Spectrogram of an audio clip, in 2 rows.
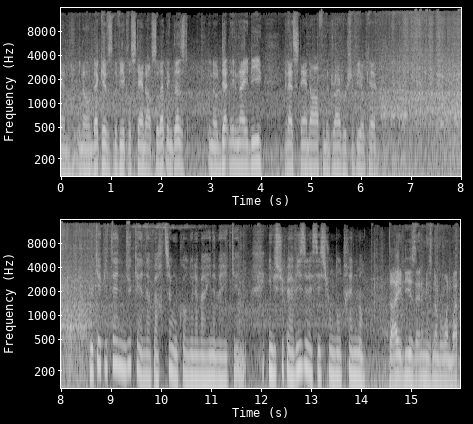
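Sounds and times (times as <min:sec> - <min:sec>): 
military truck engine idling: 0:00.0 - 0:15.9
speech: 0:00.4 - 0:06.8, 0:08.6 - 0:15.9.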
